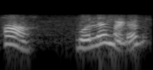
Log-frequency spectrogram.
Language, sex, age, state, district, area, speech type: Marathi, female, 45-60, Maharashtra, Nanded, urban, conversation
